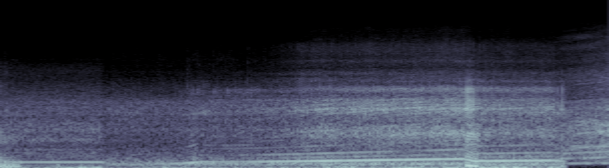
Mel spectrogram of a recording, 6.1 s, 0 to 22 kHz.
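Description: Audi RS 4 Avant's twin-turbo V6 running at a steady note for about a second, then accelerating hard with its pitch rising steadily, and dropping sharply at an upshift near the end.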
